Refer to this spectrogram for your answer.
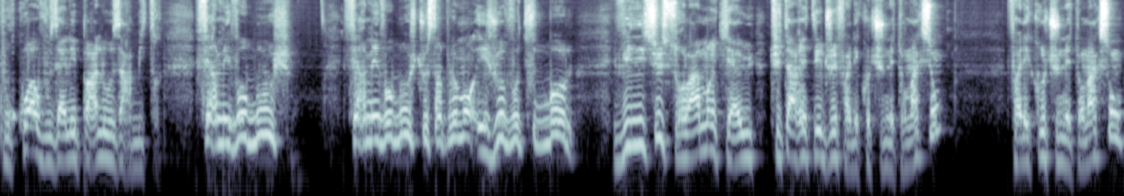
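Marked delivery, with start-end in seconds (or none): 0.0-5.7 worked-up, heated angry outburst, climbing higher in pitch. Speaker addressing the players of his team after the match, angry. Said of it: "je suis énervé".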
